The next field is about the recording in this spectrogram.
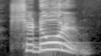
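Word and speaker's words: schedule: मैंने आपको पहले बताया शेड्यूल ये आ गया भाई देखिए शेड्यूल शेड्यूल का मतलब होता है अनुसूची यह है शेड्यूल इसमें सीएचई ये देखिए सीएचई जो है वो साइलेंट है शेड्यूल हो गया है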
